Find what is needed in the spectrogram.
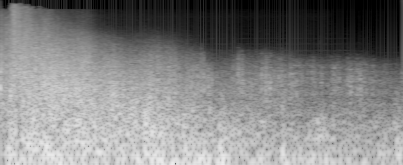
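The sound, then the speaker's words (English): A loud, sharp thunderclap bursts out at once, its crackling high edge fading over the first couple of seconds into a deep, heavy rumble that rolls on steadily to the end. “Millicent's voice again rang with a clap of thunder and a concussive force that sent many of Adeline's forces sprawling to the ground, effectively ending the battle.”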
